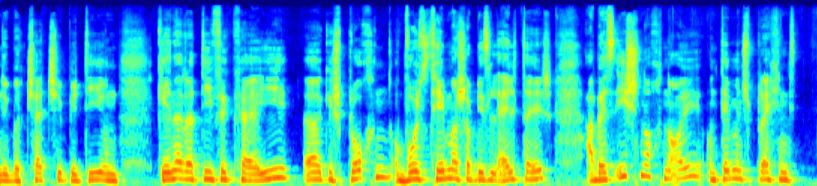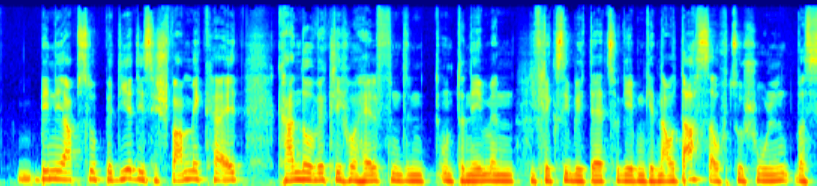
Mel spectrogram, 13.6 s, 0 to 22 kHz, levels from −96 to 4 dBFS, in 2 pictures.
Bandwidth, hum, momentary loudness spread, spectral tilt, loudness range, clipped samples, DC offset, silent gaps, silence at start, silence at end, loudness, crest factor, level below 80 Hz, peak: 19 kHz; none; 6 LU; -5.5 dB/octave; 3 LU; under 0.1%; under 0.1%; none; 0 s; 0 s; -20 LUFS; 16 dB; -46 dBFS; -2 dBFS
